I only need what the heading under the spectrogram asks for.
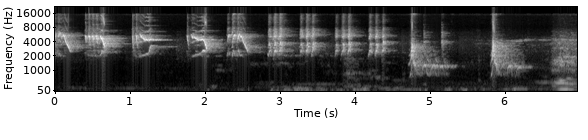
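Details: White-rumped shama singing hard with pointed song material to provoke rivals: rapid looping high notes, then stuttering buzzy bursts and two descending sweeps, over a faint low background rumble.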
